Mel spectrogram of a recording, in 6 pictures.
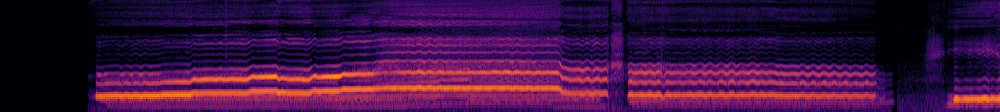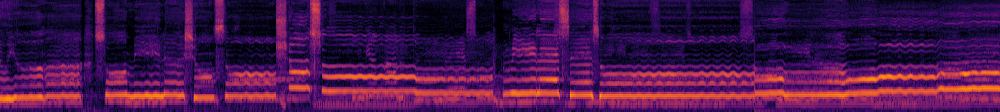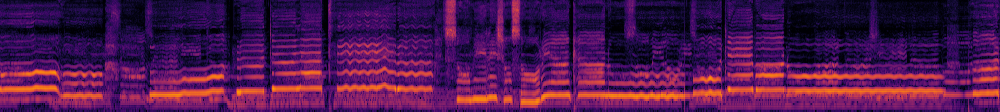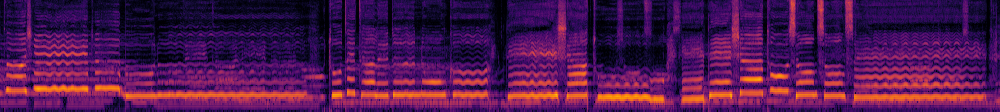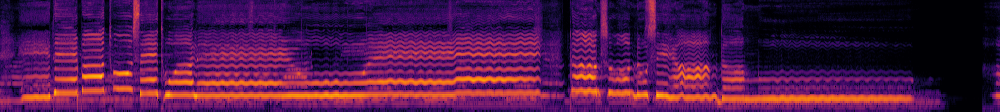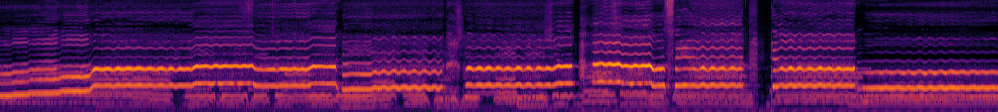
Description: hoog sopraan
